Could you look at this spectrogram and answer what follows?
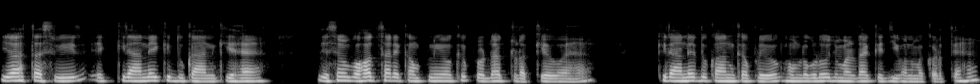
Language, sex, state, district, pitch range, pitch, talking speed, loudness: Hindi, male, Bihar, Saran, 145-165 Hz, 155 Hz, 170 wpm, -18 LUFS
